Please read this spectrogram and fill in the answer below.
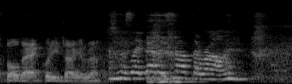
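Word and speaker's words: Buldak: I'm saying it wrong. 3, Boldak. 4 nights? Boldak. I thought it was that. She's like, no, it's Boldak.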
